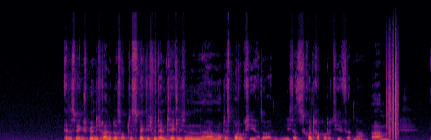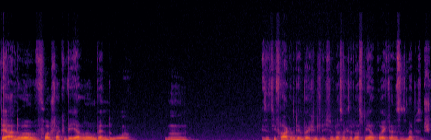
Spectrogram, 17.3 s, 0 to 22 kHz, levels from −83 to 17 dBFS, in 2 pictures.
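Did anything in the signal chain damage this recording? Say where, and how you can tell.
Yes. From 7.73 to 7.98 s a dense, uneven scratching rustle sits over the speech, only a few decibels below it. This is cable scratch noise in the analogue wiring, likely a worn cable or connector shifting so its contact resistance fluctuated rapidly.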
